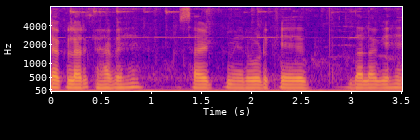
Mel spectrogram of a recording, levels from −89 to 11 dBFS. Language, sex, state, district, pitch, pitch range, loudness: Chhattisgarhi, male, Chhattisgarh, Rajnandgaon, 125 Hz, 120-130 Hz, -18 LUFS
